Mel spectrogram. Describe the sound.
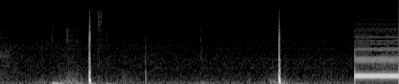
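A steady telephone tone cuts in abruptly near the end after the caller hangs up, following two sharp clicks over a quiet, hissy line.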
